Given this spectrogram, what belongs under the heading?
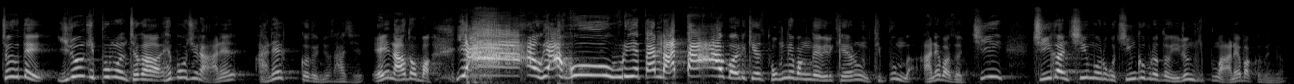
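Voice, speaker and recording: A middle-aged man preaching a sermon as pastor, conversational and animated, breaking into shouts and laughter. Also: very high voice, quick pace, hardly any pauses.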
